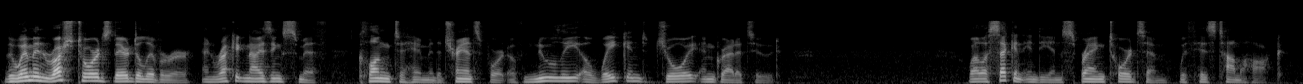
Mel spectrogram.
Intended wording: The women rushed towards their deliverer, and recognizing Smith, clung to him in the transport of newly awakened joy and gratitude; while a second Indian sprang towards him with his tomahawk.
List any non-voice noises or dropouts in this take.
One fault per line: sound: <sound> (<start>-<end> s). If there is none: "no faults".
no faults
